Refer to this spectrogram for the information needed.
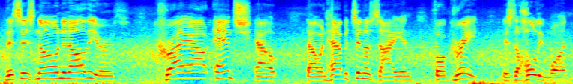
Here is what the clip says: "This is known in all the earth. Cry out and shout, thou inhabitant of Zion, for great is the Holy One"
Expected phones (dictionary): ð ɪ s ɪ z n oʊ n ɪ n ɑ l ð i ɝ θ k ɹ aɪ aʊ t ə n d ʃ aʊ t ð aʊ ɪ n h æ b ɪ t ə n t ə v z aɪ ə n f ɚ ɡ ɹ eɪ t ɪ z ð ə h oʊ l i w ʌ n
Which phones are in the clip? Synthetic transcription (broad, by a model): ð ɪ s ɪ z n oʊ n ɪ n ɑ l ð i ɝ θ k ɹ aɪ aʊ t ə n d ʃ aʊ t ð aʊ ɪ n h æ b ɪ t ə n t ə v z aɪ ə n f ɚ ɡ ɹ eɪ t ɪ z ð ə h oʊ l i w ʌ n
